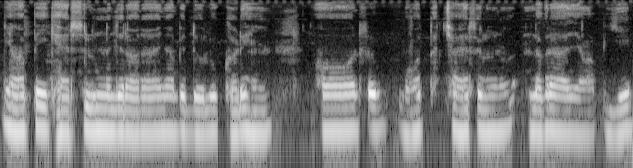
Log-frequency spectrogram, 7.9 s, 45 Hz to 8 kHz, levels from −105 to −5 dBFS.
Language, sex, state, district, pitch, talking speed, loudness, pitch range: Hindi, male, Jharkhand, Sahebganj, 140 Hz, 195 wpm, -24 LUFS, 135-145 Hz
